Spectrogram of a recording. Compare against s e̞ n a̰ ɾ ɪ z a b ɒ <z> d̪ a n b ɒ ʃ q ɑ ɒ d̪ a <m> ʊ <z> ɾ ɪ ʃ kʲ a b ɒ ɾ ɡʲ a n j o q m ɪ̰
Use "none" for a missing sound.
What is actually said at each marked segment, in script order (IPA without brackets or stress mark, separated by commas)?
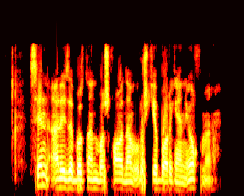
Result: z, m, none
